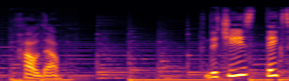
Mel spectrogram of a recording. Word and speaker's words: Gouda: this one behind me depending on whether you're a native you will pronounce it either gouda or chowda so since we're talking about authentic dutch cheese we're going to call it hauda the cheese takes its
